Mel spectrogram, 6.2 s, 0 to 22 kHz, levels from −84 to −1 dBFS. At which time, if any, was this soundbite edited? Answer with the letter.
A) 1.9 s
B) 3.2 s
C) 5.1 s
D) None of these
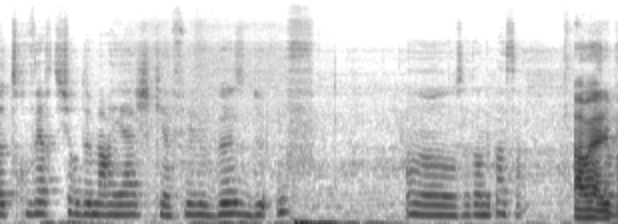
D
